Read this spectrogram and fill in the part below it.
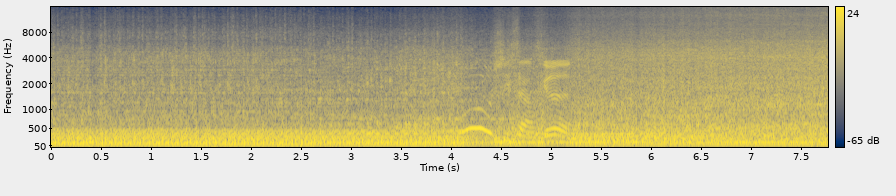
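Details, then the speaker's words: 1985 square body 454 big-block V8 with a 4-speed, running after sitting 20 years. It has a slightly raised idle on choke, an even rumble with no ticking or knocking, 45–50 psi oil pressure, and is charging. This is a normal fast idle. "look like the choke is on so that's why it's a little highing"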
